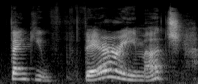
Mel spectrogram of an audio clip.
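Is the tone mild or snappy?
snappy. It is snapped out sharply in a raised voice. A rude, dismissive put-down. "snapped at him, like, really ignorantly, and really raised her voice"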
